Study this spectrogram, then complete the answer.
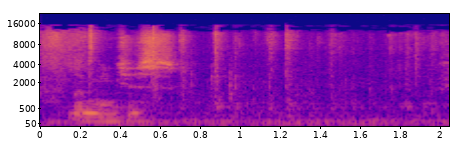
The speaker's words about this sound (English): I'm just going to type something in real quick.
